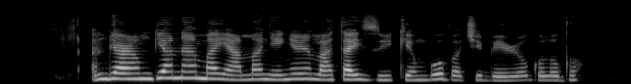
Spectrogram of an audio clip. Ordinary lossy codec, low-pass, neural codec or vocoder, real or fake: none; 10.8 kHz; codec, 24 kHz, 0.9 kbps, WavTokenizer, medium speech release version 2; fake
